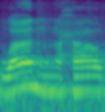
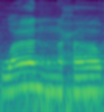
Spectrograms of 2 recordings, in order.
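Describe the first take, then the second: The two takes are said the same way.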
